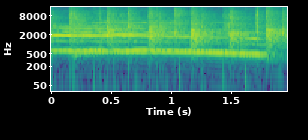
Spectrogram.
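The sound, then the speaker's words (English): Brief burst of applause: a small crowd's irregular, fairly loud hand claps over about two seconds, with a steady whistle-like tone sounding through most of it before fading. “The crowd goes wild.”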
